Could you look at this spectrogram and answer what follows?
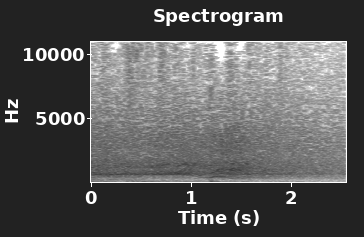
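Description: A dense stadium crowd roars steadily at kickoff in the College Football 26 video game, FCS Southeast hosting #7 Tennessee, a broad continuous swell that fades slightly toward the end.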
